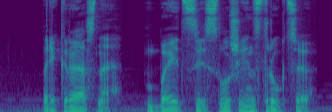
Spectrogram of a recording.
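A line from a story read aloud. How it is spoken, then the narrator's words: Hoarse, slightly tense. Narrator (Russian): прохрипел Корбит, слегка напряженным от только что возникшей ситуации голосом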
